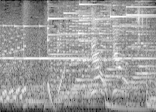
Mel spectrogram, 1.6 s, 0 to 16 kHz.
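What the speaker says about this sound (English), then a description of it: "grab the Super Bell, and turn into Cat Mario." Picking up the Super Bell power-up in Super Mario Maker 2 brings a short bright tinkling jingle with quick rising and falling chime notes, clear and alone over the game's background music.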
